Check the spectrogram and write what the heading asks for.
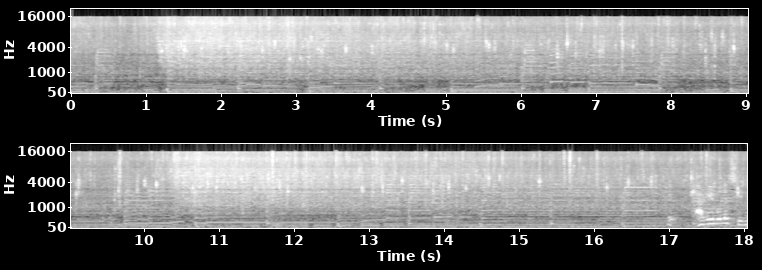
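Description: Battered pumpkin flowers sizzling as they deep-fry in hot oil in a wok on a medium flame. The sizzling swells about a second in and again about ten seconds in, the second time as another battered flower goes into the oil.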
